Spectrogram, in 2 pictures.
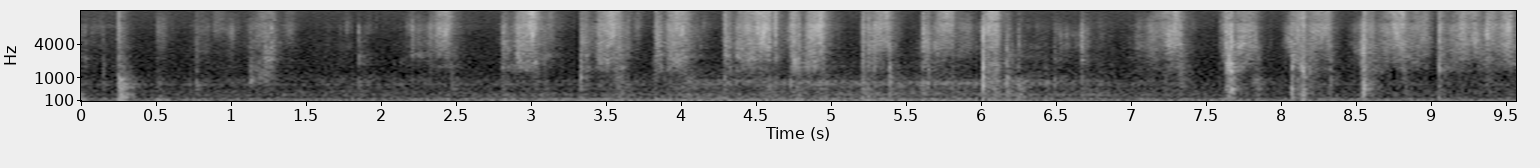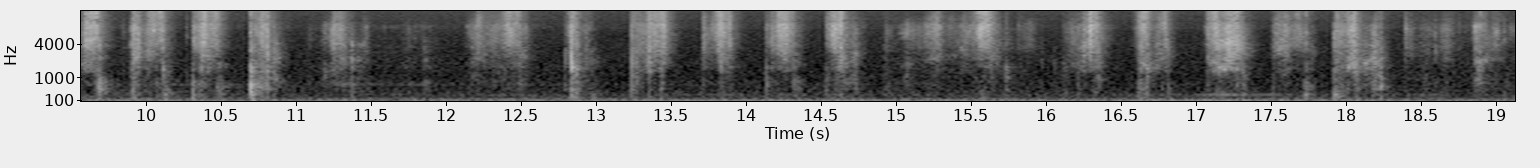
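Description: Tarot cards shuffled by hand close up in quick rhythmic riffles and rubbing bursts, repeated steadily for the whole stretch, crisp and fairly loud with no talking.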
